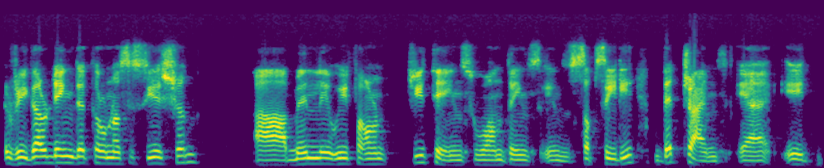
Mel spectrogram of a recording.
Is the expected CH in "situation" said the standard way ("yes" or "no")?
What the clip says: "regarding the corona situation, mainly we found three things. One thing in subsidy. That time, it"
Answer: no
